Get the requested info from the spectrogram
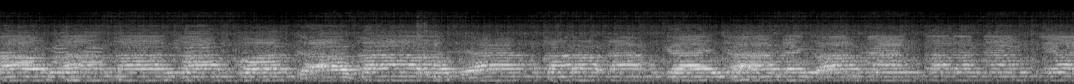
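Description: Buddhist monks chanting into a microphone: a continuous, droning chant with long held notes that slide slowly in pitch.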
